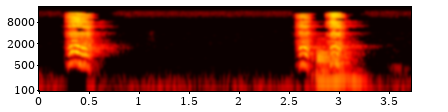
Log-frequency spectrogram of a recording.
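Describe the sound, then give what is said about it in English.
A black Australian crow caws twice in Australia, a short harsh call followed a couple of seconds later by a longer, drawn-out wavering one, against a faint low background rumble. “Oh, you laughed at the Australian crows for being black”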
